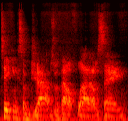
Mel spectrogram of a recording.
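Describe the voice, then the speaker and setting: A man co-hosting a podcast, casually recapping a sitcom episode in a rambling, animated way full of filler words. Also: fairly low pitch, a little slow. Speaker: podcast co-host. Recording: echoey room with faint ambient noise.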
